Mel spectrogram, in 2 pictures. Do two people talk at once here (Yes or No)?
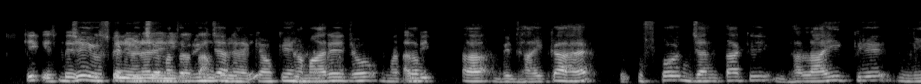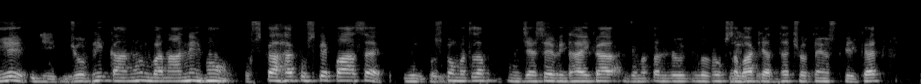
Yes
